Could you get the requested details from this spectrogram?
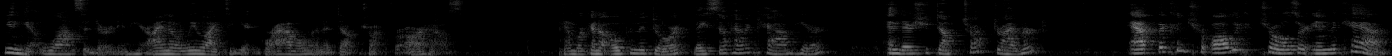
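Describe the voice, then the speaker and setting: A woman's voice: medium pitch, normal speed. An older woman with a grandmotherly, encouraging manner reads a picture book aloud to young children, explaining simply and asking questions along the way. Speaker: storyteller reading to children. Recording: roomy echo, faint background noise.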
